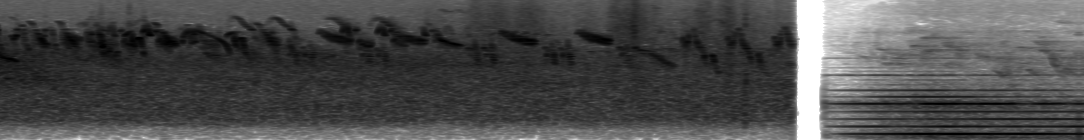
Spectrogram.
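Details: Eurasian skylark singing its trilling song, which marks its territory: a rapid, unbroken stream of high chirps, twitters and slurred whistles for about six seconds, then cut off abruptly by steady sustained musical tones.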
